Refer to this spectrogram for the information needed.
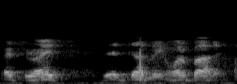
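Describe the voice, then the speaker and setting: A man's voice: lowish voice, brisk, lightly acted. An American man acting a swaggering, insolent cowboy trail boss in a 1950s radio western. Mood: defiant. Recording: dull, noisy old radio recording.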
